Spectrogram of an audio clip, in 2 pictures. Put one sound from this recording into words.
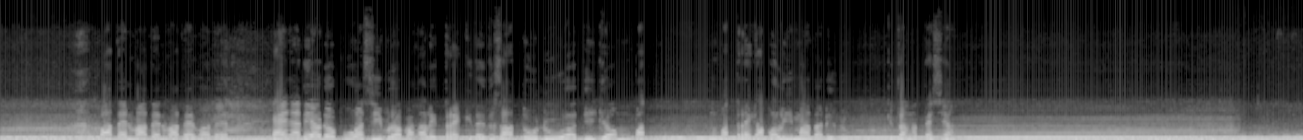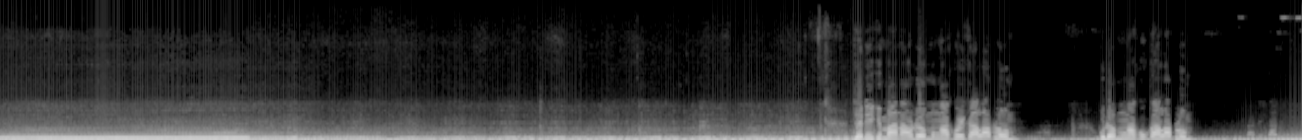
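Nearby motorcycle engines rev loudly, rising and falling in pitch.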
